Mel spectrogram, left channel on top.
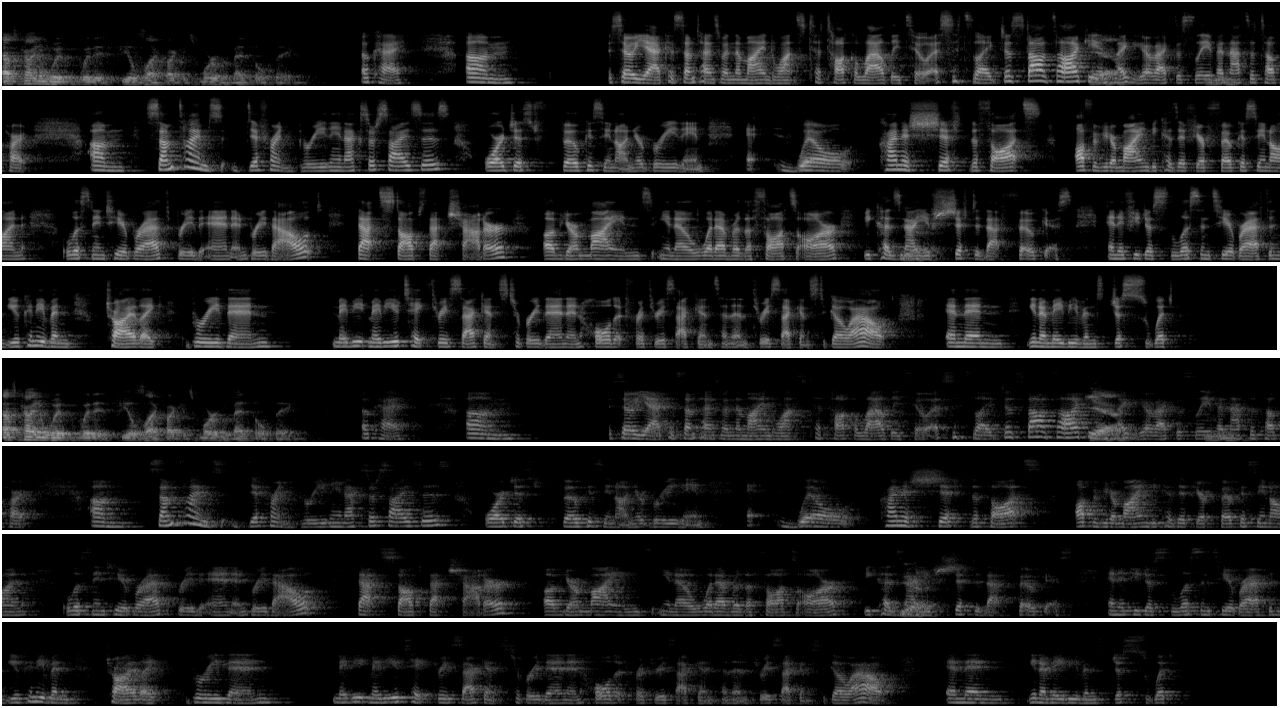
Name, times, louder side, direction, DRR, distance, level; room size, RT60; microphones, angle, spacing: voice 1, 0.0-3.0 10.8-11.2 12.0-12.3 34.5-34.8, right 2 dB, 30° right, 4 dB, 1.0 m, -37 dB
voice 2, 3.6-5.1 6.1-21.3 21.6-23.1 23.5-39.9 40.2-41.0 41.6-47.5 47.8-50.0, left 8 dB, 55° left, 13 dB, 0.3 m, -35 dB
7.6 x 6.0 x 4.2 m, 0.69 s
head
